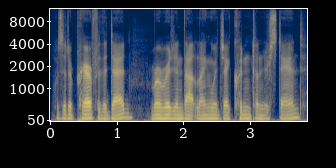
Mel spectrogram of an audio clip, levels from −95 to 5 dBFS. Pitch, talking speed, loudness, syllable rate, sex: 110 Hz, 215 wpm, -19 LUFS, 5.7 syllables/s, male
